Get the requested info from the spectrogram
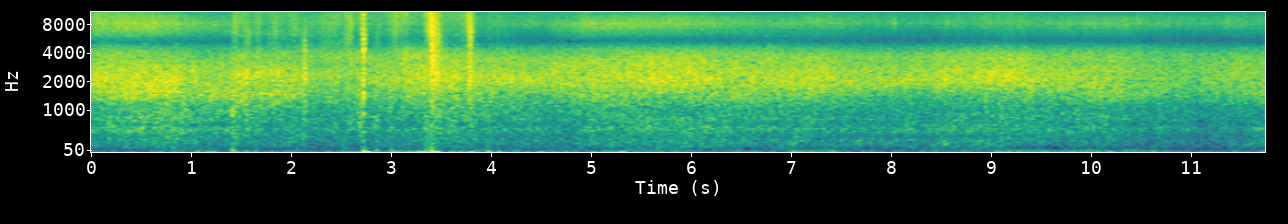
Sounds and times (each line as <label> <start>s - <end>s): Seaside Waves 0.0s - 11.7s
